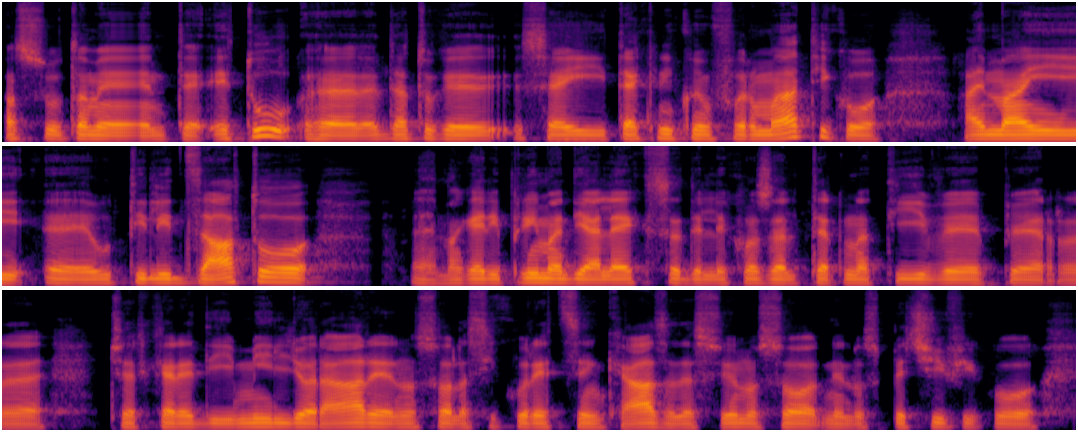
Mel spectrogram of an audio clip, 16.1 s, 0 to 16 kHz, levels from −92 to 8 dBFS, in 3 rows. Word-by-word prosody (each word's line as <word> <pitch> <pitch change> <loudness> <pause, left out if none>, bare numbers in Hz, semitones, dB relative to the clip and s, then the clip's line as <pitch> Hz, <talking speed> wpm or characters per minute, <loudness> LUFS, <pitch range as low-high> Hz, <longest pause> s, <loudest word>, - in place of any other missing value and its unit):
Assolutamente. 100 -3 0
E 115 0 -4
tu, 170 +6 +3
ehm, 95 -3 +2
dato 110 +1 -3
che 105 -1 +1
sei 105 -2 -1
tecnico 110 +2 -1
informatico, 110 - +1 0.4
hai 105 +1 +2
mai, 105 -1 +5
ehm, 100 -3 0
utilizzato, 110 +3 +2 0.4
ehm, 95 -2 -9
magari 105 +1 0
prima 115 -1 +3
di 105 0 +1
Alexa 100 +2 +2
delle 100 -1 -4
cose 100 +1 -3
alternative 100 0 -1
per 95 -2 -4 0.3
cercare 100 -1 -1
di 95 +1 -5
migliorare, 105 0 +2
non 95 0 -4
so, 100 - -2
la 95 - -5
sicurezza 100 0 -4
in 95 -1 -2
casa, 95 0 +2
adesso 95 +2 -5
io 105 - +1
non 100 -1 -3
so 95 -2 0
nello 90 0 -6
specifico, 95 -3 -6
105 Hz, 140 wpm, -23 LUFS, 95-110 Hz, 0.4 s, mai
